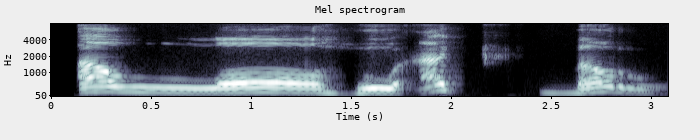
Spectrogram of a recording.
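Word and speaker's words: الله أكبر: Catatan pertama, di lafaz Allah jangan dimonyongkan pas lafaz L-nya, jangan au. Jangan begitu. Tapi perhatikan Allah. Allahu akbar. Bar, bukan bau. Tidak ya, tapi bar. Allahu akbar.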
